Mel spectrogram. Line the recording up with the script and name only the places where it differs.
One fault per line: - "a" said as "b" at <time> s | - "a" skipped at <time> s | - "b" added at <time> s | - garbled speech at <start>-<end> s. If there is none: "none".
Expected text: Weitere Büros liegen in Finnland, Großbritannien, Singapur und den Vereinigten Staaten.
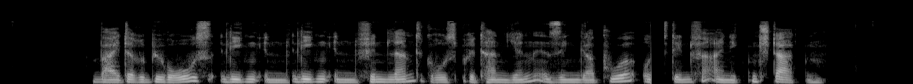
- "liegen in" added at 2.9 s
